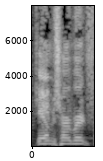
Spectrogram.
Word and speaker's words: James Herbert: Also, 11 o'clock, James Herbert. Is that how you say his name? – Yep. – James Herbert from CBS NBA reporter.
